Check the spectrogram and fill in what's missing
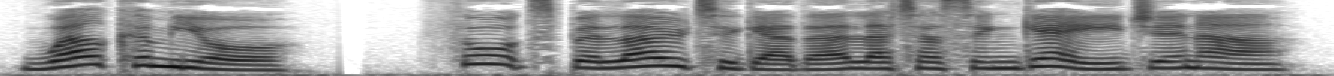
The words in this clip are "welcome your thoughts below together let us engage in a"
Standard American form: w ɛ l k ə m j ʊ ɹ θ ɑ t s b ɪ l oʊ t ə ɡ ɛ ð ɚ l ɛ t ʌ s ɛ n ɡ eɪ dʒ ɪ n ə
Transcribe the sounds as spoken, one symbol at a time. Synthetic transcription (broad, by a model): w ɛ l k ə m j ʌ θ ɑ t s b ɪ l oʊ t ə ɡ ɛ ð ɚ l ɛ t ʌ s ɛ n ɡ eɪ dʒ ɪ n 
